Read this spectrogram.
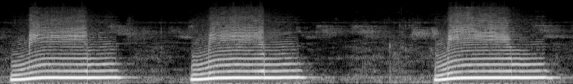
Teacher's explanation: اس کے لیے ہمیں کوئی ناک پر زور نہیں دینا پڑا. جب ہم نے دونوں ہونٹوں کو میم کی آواز کے لیے بند کیا تو خود بخود ناک سے آواز باہر آ گئی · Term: غنہ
